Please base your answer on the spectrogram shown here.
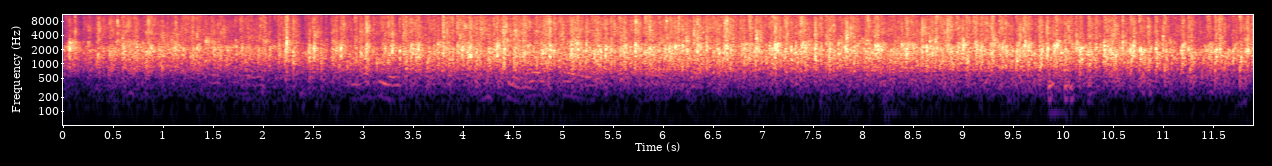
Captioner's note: applause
